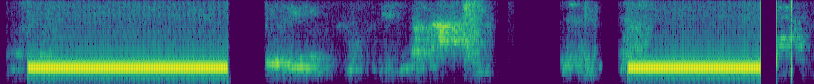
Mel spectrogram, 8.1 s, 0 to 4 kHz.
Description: Ringback tone (North America), 440 + 480 Hz.
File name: out- - - - - .61242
